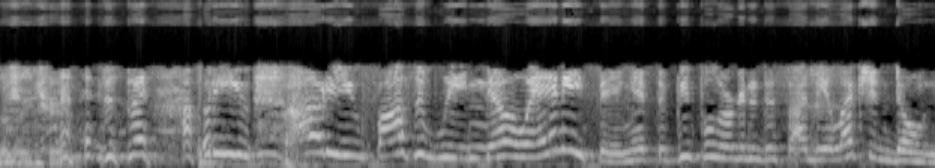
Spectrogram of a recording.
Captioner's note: laughing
